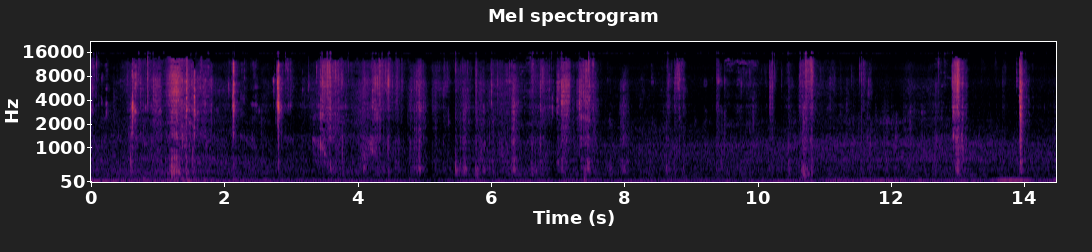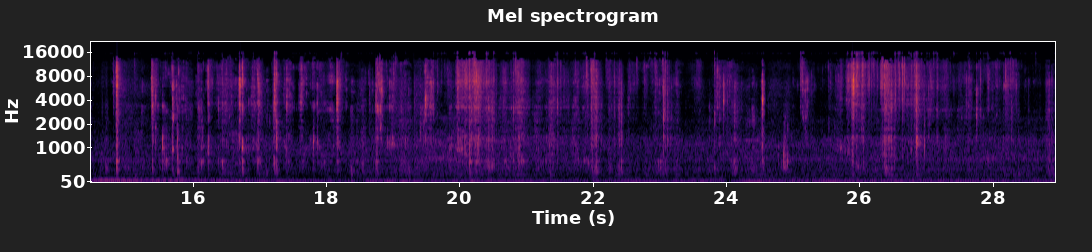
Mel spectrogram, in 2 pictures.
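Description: Crunching and chewing of crispy seasoned fried chicken: irregular crisp bites and crackles as the coating is bitten and chewed.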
